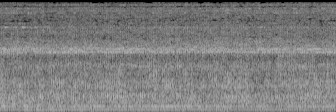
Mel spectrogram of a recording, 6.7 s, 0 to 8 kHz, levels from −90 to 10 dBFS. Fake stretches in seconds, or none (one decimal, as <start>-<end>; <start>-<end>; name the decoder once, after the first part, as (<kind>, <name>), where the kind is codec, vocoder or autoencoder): 0.4-1.7 (vocoder, Vocos)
